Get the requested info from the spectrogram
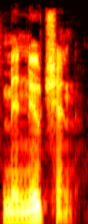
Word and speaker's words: Mnuchin: The name pronunciation has definitely been befuddling, but apparently he pronounces it Mnuchin. – Okay, then I'll get used to pronouncing it Mnuchin. – Mnuchin, like minutia.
